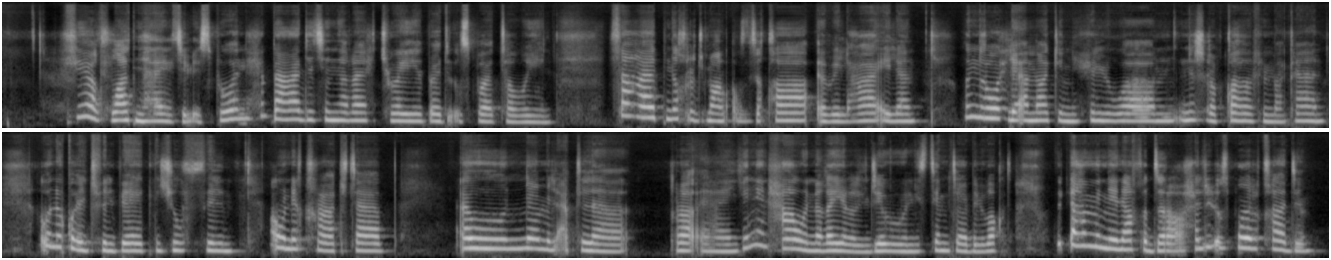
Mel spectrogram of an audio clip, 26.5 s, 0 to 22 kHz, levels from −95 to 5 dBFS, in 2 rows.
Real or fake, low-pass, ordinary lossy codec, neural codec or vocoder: fake; none; none; codec, 44.1 kHz, 2.6 kbps, SNAC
